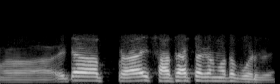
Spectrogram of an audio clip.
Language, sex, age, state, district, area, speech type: Bengali, male, 18-30, West Bengal, Jhargram, rural, conversation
